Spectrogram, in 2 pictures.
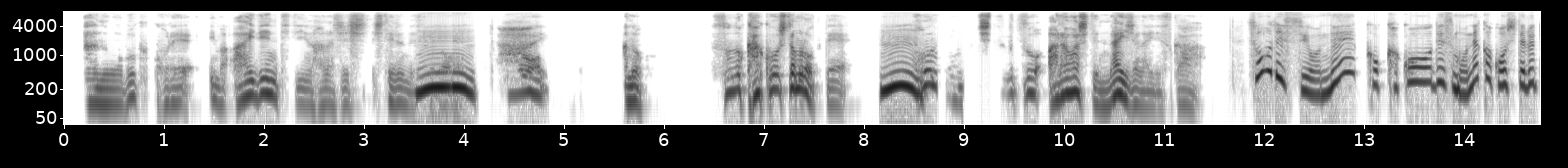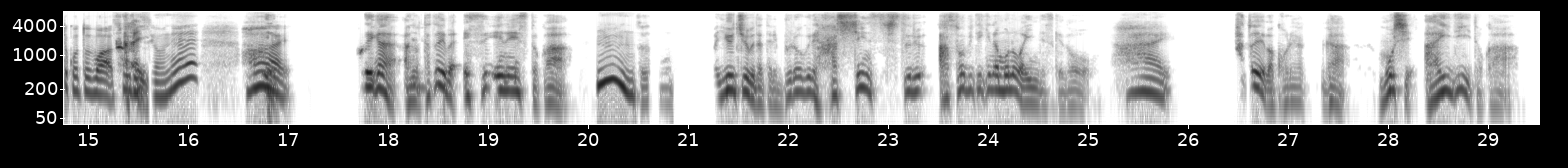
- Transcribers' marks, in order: in English: "アイデンティティ"; unintelligible speech
- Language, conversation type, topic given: Japanese, podcast, 写真加工やフィルターは私たちのアイデンティティにどのような影響を与えるのでしょうか？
